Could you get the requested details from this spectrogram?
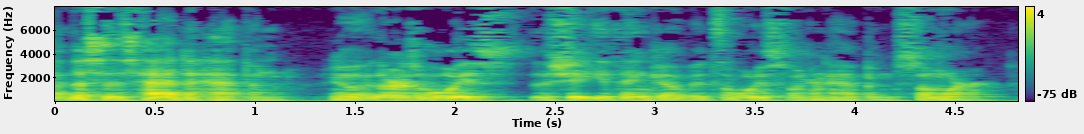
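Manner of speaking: normal talking voice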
